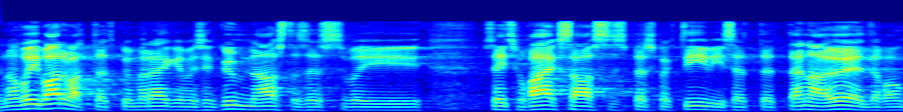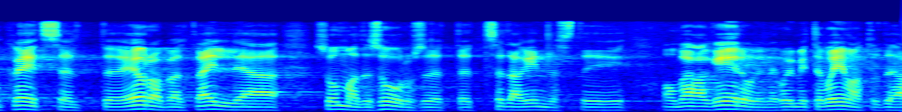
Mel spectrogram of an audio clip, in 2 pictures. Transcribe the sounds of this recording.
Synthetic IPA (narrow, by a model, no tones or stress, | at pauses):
no̞hvɤjbɑrvɑt̪ˑːɑe̞t̪̚kujme̞ɾæːɡime̞siːnkymne̞ɑːst̪ɑse̞svɤj | se̞jt̪smekɑɦe̞ksɑɑːst̪ɑ̥sespe̞rspe̞k̚t̪iːvise̞t̪ːe̞t̪ːænɑøe̞ld̪̥ɑko̞ŋkre̞ːt̪se̞lt̪e̞wɾo̞beɑlt̪vælʲjɑ | sumːɑd̪e̞suːɾused̪et̪ˑːe̞t̪se̞d̪ɑkind̪lɑst̪i | o̞nvæɡ̥ɑke̞ːɾulinekujmit̪ːˑevɤjmɑt̪ːˑut̪e̞ɦɑ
